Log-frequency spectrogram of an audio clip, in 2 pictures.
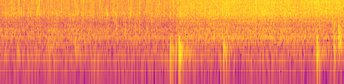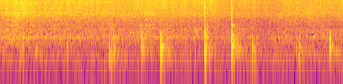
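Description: Onions, tomatoes and spices sizzling in hot oil in a karahi as the masala is fried. From about two seconds in, a metal ladle stirs the mix, clinking and scraping against the pan in a string of sharp clicks while the sizzle grows louder.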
